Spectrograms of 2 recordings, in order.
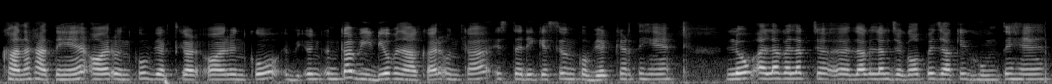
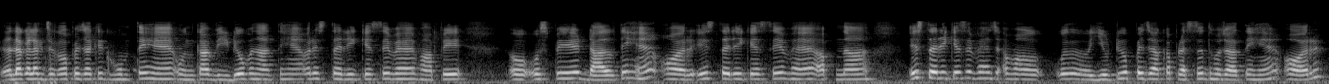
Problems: constant background noise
